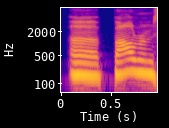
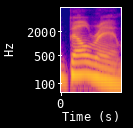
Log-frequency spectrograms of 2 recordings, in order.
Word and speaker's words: Balram: Balram Singh, he pronounced. She was right. Why didn't you ever correct me? I asked, frustrated. Correct you? He was still oblivious. I've been calling you Belram when it's Balram.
